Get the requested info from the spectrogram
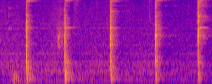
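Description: Hand hammer striking a red-hot steel blade on an anvil during hot forging: evenly spaced blows, about two a second, five in all.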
